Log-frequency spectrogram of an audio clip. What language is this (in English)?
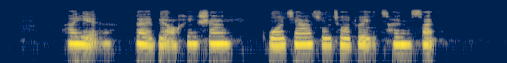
Chinese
